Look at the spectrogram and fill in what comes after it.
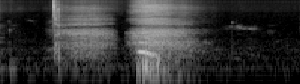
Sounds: Sigh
